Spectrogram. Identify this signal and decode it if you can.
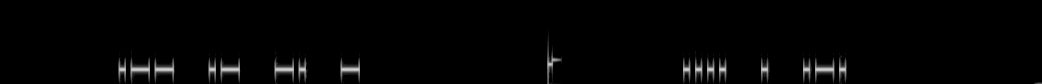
Morse code, heard as a keyed tone, about 20 wpm, spaced as for 14 wpm, 700 Hz. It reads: WANT HER
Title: 2x Character Spacing - Top 200 Words - 20wpm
